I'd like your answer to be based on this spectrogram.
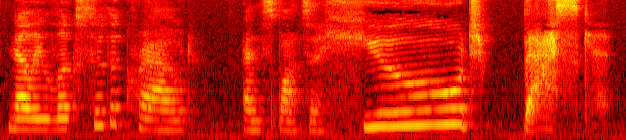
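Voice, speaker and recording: A woman reading a picture book aloud to young children, expressive and stopping to explain things simply. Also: on the high side, slow, slight background noise. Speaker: read-aloud storyteller.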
